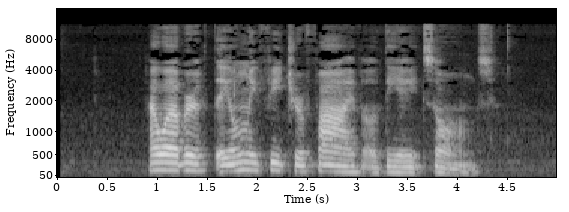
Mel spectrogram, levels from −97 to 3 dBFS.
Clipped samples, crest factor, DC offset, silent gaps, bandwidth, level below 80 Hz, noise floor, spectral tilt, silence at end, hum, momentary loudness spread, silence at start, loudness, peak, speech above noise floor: under 0.1%; 18 dB; under 0.1%; none; 11.5 kHz; -58 dBFS; -56 dBFS; -4.5 dB/octave; 0.65 s; none; 12 LU; 0.9 s; -19 LUFS; -2 dBFS; 37 dB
